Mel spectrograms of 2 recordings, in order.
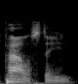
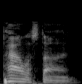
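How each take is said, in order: First: The name is given its Texas local pronunciation. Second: The name is given its Ohio local pronunciation. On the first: This is how the Texas town is named locally. "In Texas, it's Palestine" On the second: This is how the Ohio town is named locally. "or is it Palestine?"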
